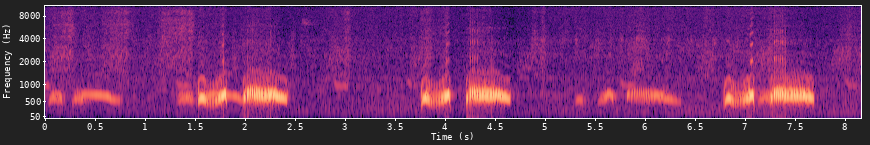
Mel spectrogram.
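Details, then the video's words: Spotted dove calls used to lure wild doves in Kanchanaburi high forest, Thailand: quieter falling coos alternate with three loud phrases of a doubled hoot and a long low coo, suggesting a back-and-forth exchange in khu-ang and nun-ang style. "ต่อนกเขาใหญ่ป่าสูง เมืองกาญ | คูอ่าง หนุนอ่าง คารมเรียกคําคูคํา"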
